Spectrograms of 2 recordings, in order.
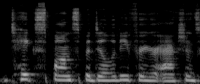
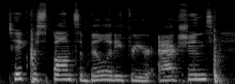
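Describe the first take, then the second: First: The first syllable of responsibility is dropped. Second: The word responsibility is said in full.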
